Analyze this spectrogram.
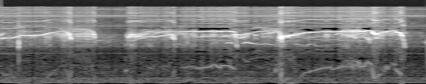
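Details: Bald eagle eaglets squabbling for food their mother has brought to the nest; long piercing whistled wails, wavering in pitch, in three main stretches, with softer lower squeaks and a steady low hum.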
